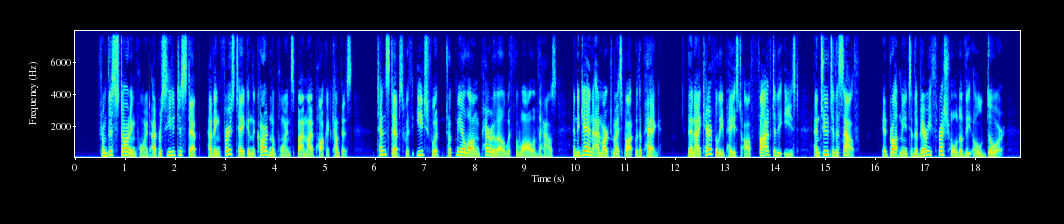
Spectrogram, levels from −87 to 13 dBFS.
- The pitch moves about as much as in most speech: No, wide, 7.3 semitones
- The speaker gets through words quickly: Yes, fast, 215 wpm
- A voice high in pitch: No, medium, 160 Hz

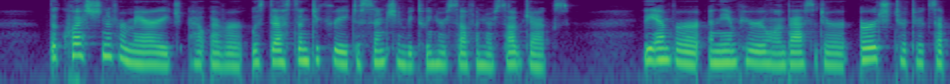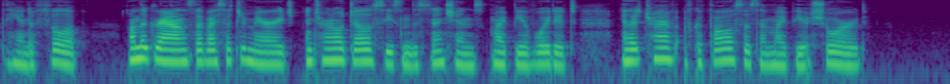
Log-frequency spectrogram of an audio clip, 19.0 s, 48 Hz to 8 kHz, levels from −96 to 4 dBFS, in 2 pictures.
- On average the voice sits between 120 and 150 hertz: No, medium, 175 Hz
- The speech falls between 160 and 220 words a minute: Yes, average, 165 wpm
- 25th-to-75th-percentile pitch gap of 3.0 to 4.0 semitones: Yes, average, 3.6 semitones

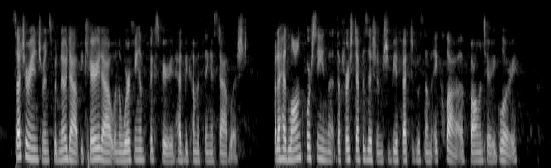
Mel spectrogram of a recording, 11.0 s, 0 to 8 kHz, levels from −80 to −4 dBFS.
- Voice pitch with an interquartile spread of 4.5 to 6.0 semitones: No, narrow, 2.6 semitones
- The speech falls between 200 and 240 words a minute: Yes, fast, 205 wpm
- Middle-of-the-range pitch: Yes, medium, 165 Hz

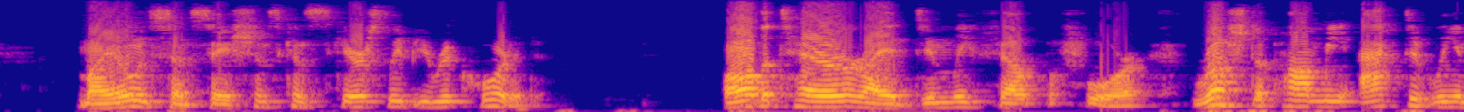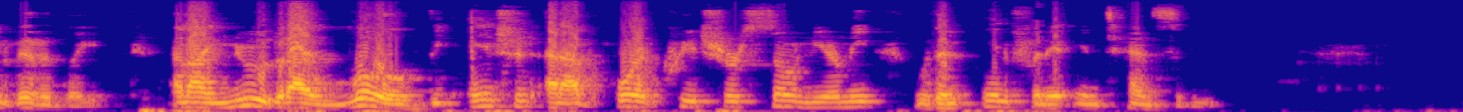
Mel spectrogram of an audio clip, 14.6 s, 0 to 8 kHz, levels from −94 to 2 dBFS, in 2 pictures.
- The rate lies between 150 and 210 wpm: Yes, average, 160 wpm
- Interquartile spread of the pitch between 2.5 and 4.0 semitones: Yes, average, 3.4 semitones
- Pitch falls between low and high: Yes, medium, 145 Hz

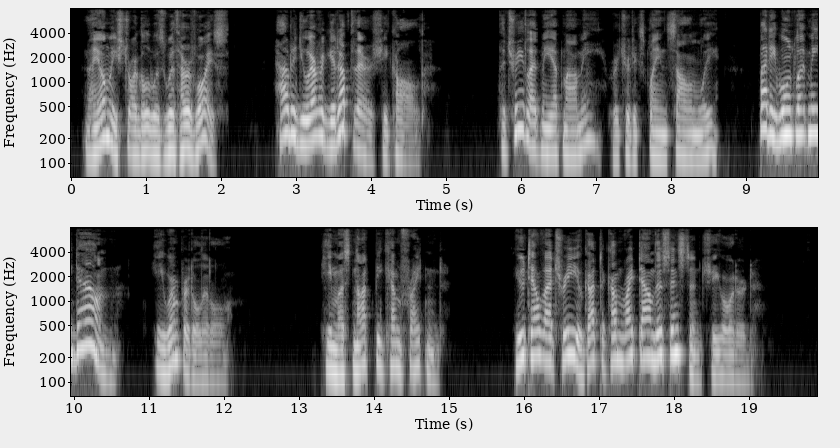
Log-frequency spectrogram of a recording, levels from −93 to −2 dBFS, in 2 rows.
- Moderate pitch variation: No, wide, 8.5 semitones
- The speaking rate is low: No, average, 160 wpm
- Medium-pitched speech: Yes, medium, 145 Hz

